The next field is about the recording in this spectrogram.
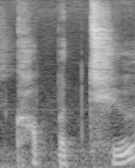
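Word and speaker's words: copper(II): not fixed at all this is copper two you pronounce this a copper ii it means you have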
